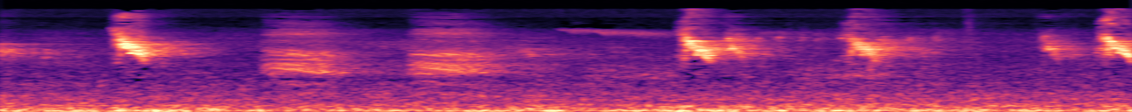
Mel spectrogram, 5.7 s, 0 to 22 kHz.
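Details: A European robin in Tivoli landscape park, Ljubljana, on 24 June 2024, sings thin, high, tumbling phrases, with a few harsher bursts between them, over a steady low rumble of distant traffic.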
